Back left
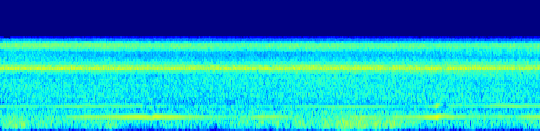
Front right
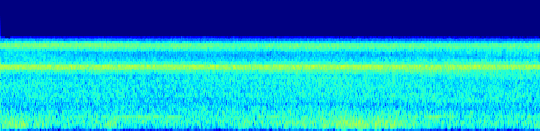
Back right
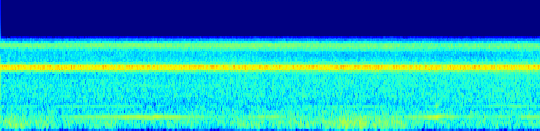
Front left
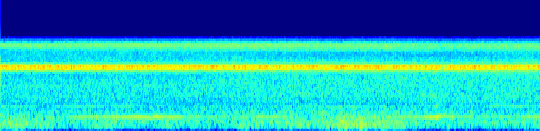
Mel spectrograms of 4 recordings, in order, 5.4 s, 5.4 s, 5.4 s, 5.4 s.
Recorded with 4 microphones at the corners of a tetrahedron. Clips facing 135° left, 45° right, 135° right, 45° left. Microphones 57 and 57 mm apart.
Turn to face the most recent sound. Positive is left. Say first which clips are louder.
# back left 3 dB, even
turn(degrees=140)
